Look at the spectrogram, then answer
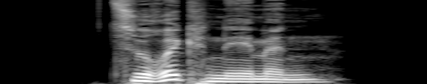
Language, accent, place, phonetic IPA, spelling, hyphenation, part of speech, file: German, Germany, Berlin, [tsuˈʁʏkˌneːmən], zurücknehmen, zu‧rück‧neh‧men, verb, De-zurücknehmen.ogg
- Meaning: 1. to withdraw, retract 2. to redeem 3. to recant 4. to revoke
